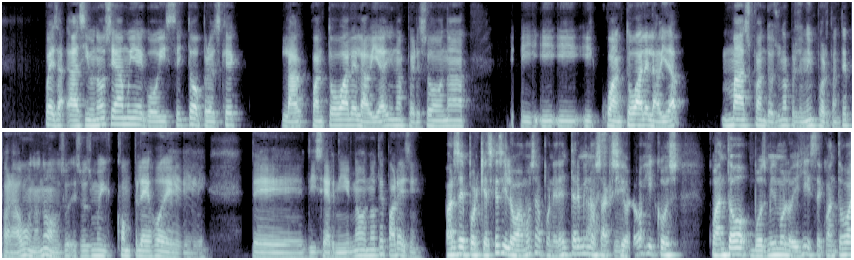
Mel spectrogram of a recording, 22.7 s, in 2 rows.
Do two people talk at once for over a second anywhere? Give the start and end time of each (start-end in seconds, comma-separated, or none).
none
